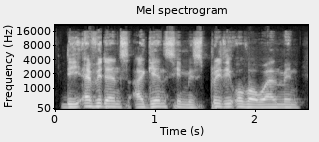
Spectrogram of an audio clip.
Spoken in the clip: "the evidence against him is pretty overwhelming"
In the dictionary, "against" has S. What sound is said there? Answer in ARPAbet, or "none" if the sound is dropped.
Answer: S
